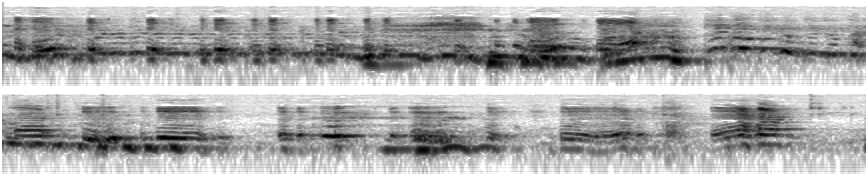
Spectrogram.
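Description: A baby laughing in a run of quick, high-pitched giggles while being tickled, quieter after about four seconds.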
